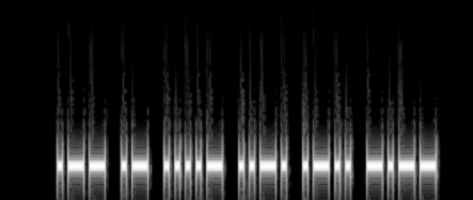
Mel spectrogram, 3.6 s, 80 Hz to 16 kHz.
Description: Morse code, heard as a keyed tone, about 30 wpm, 700 Hz. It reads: WA4FLY
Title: USA Call Signs - 6 Characters - 4x Character Spacing - 30wpm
